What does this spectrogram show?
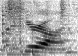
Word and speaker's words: Huron: Huron.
